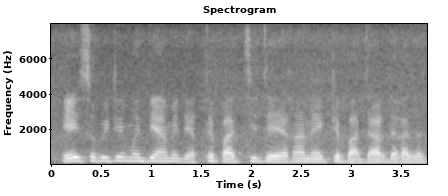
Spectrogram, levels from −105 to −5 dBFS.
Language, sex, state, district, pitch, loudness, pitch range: Bengali, male, Assam, Hailakandi, 170 Hz, -16 LUFS, 160-195 Hz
